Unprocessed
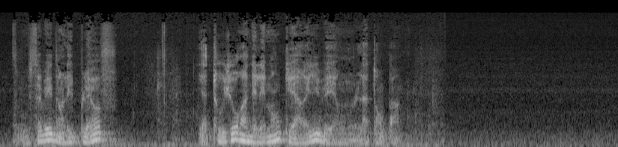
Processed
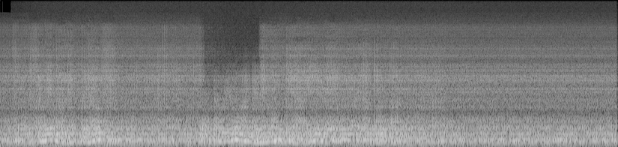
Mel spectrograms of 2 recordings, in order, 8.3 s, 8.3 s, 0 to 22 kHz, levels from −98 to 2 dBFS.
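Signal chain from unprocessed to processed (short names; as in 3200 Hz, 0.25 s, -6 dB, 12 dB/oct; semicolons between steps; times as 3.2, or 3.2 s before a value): per-bin compression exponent 0.2; 2.68–3.45 LPF 1200 Hz -> 2500 Hz 12 dB/oct; doubler 35 ms -3.5 dB; lo-fi delay 0.148 s, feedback 80%, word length 6-bit, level -12.5 dB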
